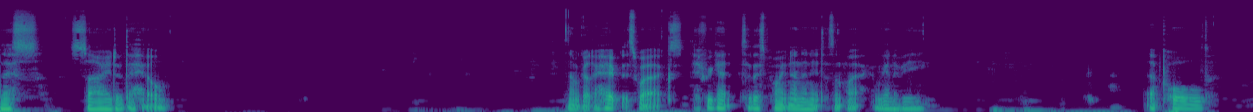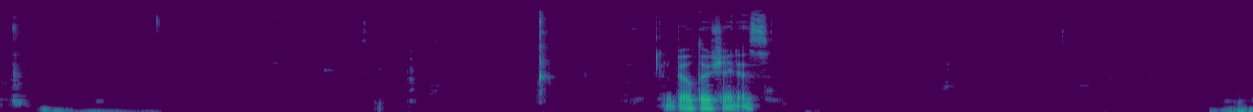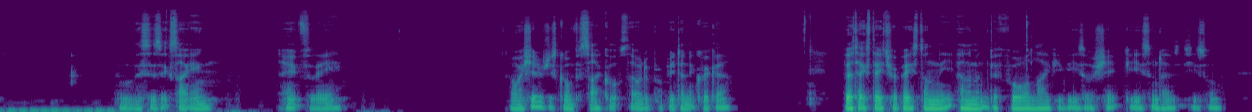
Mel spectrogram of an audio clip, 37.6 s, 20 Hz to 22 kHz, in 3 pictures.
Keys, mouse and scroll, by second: 0.3-3.2 drag, 3.6-3.9 scroll down 2, 3.9-5.2 shift+middle drag, 5.2 n, 6.0 shift+middle click, 6.6 scroll down 3, 6.8 middle click, 7.3 scroll down 3, 7.5-9.7 middle drag, 9.7 ctrl+shift+click, 22.0-22.9 middle drag, 22.9-23.2 scroll down 4, 23.2-26.3 middle drag.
